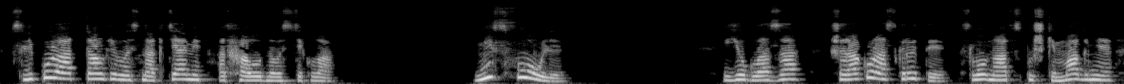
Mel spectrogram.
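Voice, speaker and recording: A woman reading an audiobook as its narrator, in an expressive, dramatic style. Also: medium pitch, low-quality recording. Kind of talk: scripted narration.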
